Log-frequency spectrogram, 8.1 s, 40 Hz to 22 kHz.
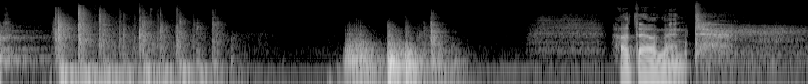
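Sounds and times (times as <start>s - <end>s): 
thrown axe thudding into a wooden door: 3.5s - 4.6s
speech: 6.2s - 7.0s.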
